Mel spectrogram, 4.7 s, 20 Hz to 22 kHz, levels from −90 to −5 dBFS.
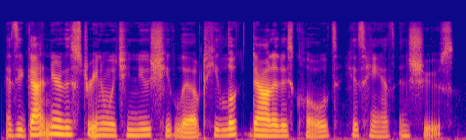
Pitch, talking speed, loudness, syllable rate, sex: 160 Hz, 285 wpm, -21 LUFS, 5.7 syllables/s, female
